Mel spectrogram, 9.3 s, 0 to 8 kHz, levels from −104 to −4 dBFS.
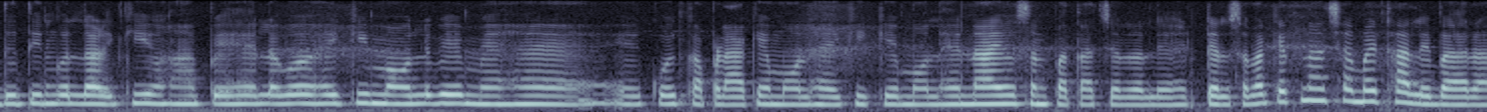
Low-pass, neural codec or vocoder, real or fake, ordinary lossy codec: none; none; real; none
